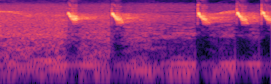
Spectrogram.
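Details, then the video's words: Kurincang delivering 'tembakan rapat' shots: five sharp, high, downward-swept notes in two seconds, the last ones coming quickly together, against a steady low hum and hiss. "Masteran burung kurincang tembakan rapat"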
